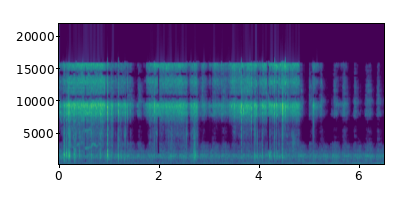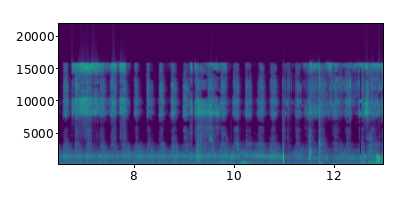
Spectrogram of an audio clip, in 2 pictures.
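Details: Endoscopic suction of soft, occluding wax at the narrow lateral entrance of a woman's right ear canal; ear with tympanosclerosis and suspected Eustachian tube dysfunction: steady hissing, gurgling suction with scraping crackles and pops.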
